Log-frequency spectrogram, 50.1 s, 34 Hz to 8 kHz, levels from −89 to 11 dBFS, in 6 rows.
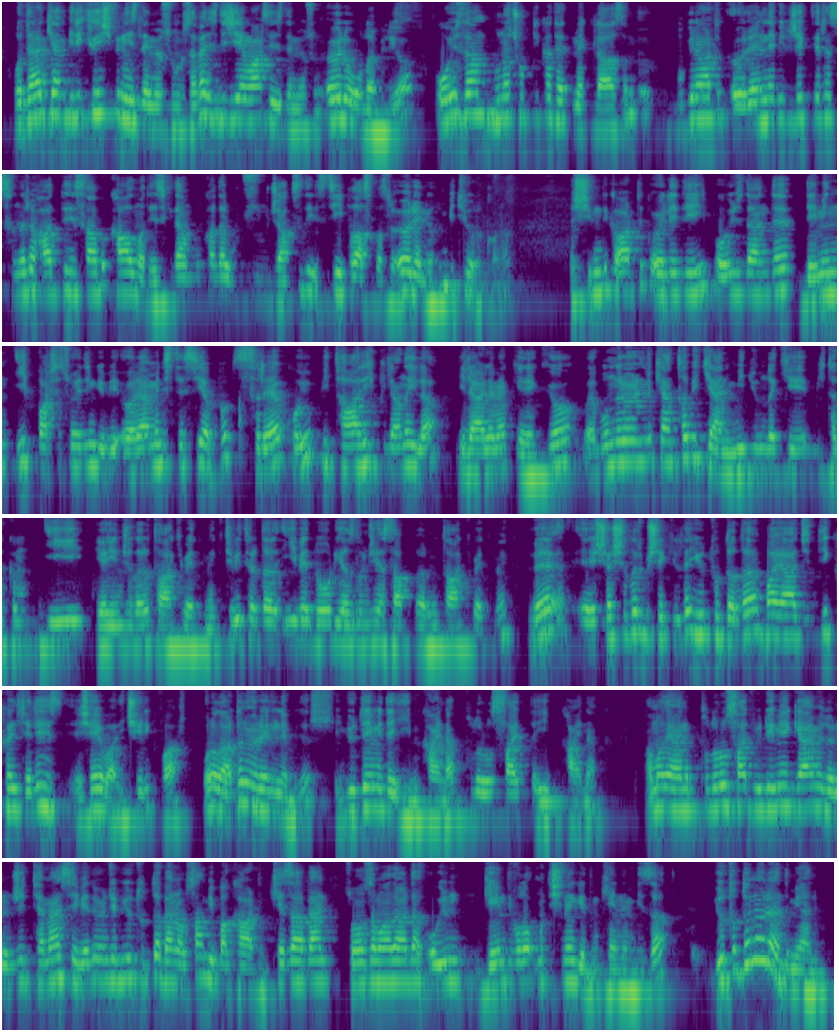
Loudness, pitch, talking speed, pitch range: -20 LUFS, 155 Hz, 165 wpm, 135-175 Hz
